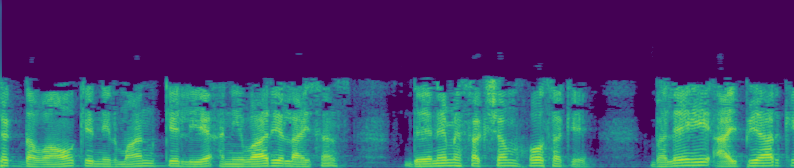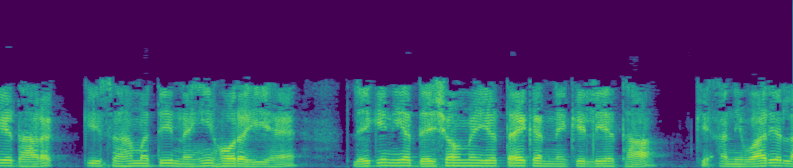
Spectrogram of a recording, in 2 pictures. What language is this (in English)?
Hindi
